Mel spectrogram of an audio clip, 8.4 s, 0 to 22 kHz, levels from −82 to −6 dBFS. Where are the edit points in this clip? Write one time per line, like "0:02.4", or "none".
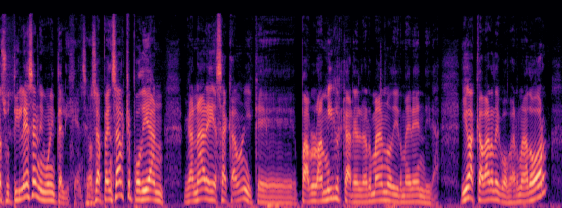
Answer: none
